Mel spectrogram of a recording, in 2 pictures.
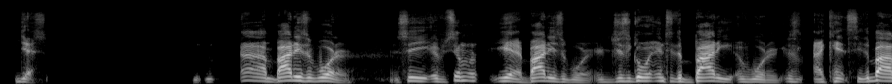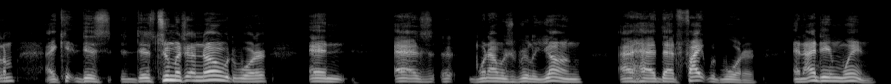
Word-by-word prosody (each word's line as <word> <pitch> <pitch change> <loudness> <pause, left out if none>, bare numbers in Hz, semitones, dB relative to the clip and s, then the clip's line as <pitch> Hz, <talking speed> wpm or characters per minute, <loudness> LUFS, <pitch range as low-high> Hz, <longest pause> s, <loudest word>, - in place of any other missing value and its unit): Yes. - - -6 1.5
Mm-mm, 185 -8 -7
um, 145 -3 -2
bodies 180 +1 +7
of 155 -2 -2
water, 140 - -1 0.4
see, 160 -3 -1
if 135 -4 -7
some 180 -2 -3
yeah, 150 -5 +1
bodies 145 +5 +3
of 115 - -9
water, 105 0 -11
just 145 +5 -4
go 165 -1 +4
into 160 -2 -5
the 145 +1 -1
body 145 +2 +4
of 120 +1 -9
water 110 -4 -6
'cause 120 +1 -12
I 115 0 -1
can't 145 +1 -4
see 130 - -6
the 145 - -2
bottom, 160 0 +5 0.3
I 115 - -4
can't 125 +4 -9
there's 140 -7 -2
there's 120 +5 -3
too 205 - +6
much 190 -2 +6
unknown 185 +2 +5
with 170 - -2
water, 140 0 -2 0.4
and 140 -3 0 0.5
as, 130 -3 -1
uh 140 +1 -11 0.3
when 145 +4 -3
I 150 - +2
was 130 -4 -3
really 130 -1 -3
young, 130 -6 -1 0.4
I 135 - -2
had 140 -2 +1
that 140 -1 0
fight 180 -1 +3
with 135 -4 -10
water, 110 -4 -7 0.4
and 125 +2 -3
I 180 - +6
didn't 165 -2 +1
win. 150 - -3
140 Hz, 180 wpm, -24 LUFS, 120-160 Hz, 1.5 s, bodies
